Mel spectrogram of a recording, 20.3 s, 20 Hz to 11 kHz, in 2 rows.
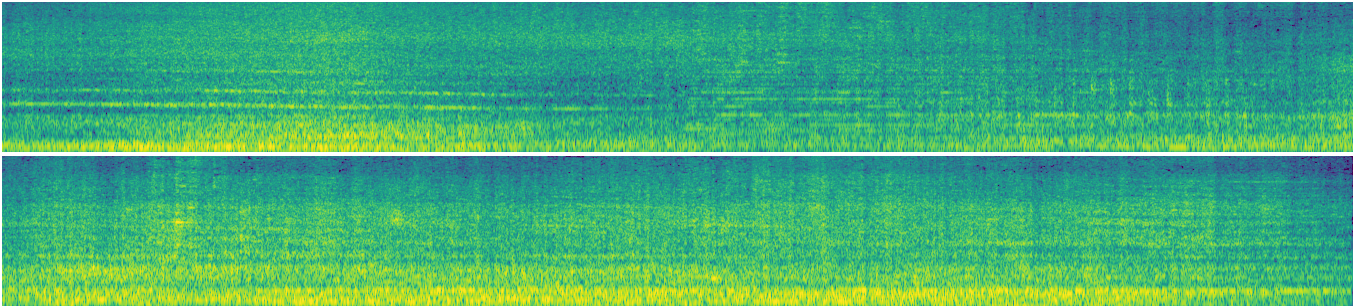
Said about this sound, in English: Here we catch a southbound through Antioch around milepost 10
